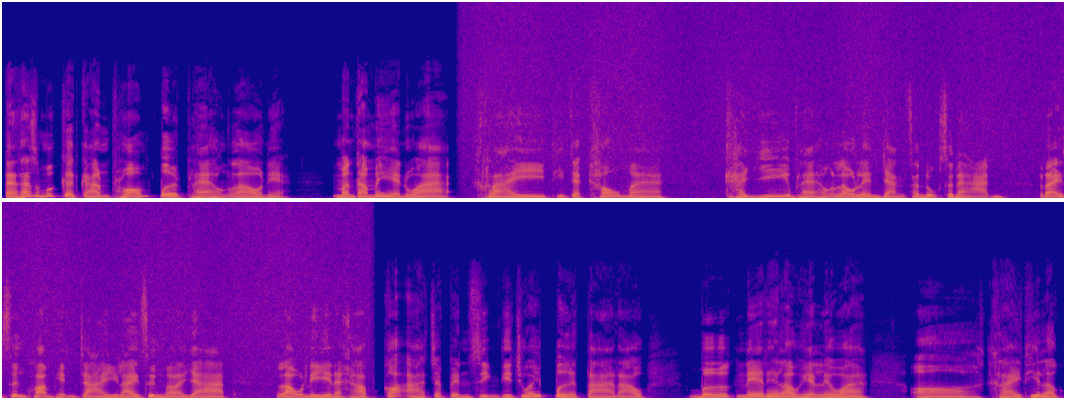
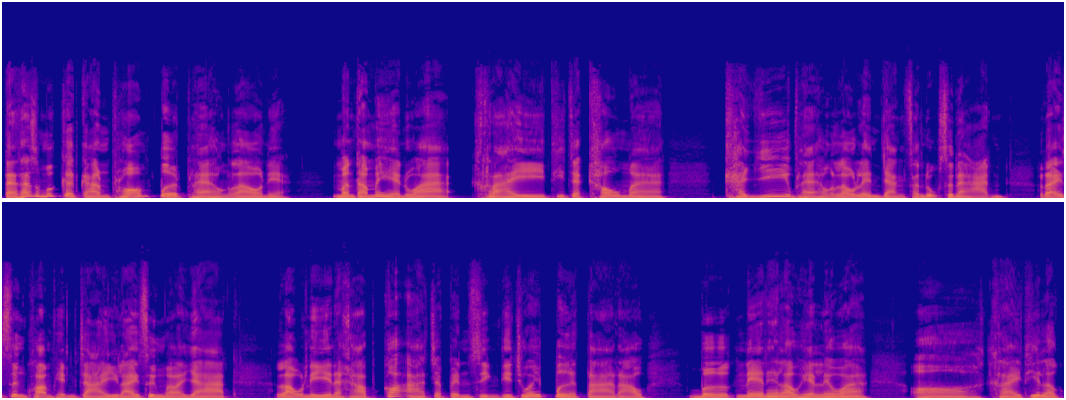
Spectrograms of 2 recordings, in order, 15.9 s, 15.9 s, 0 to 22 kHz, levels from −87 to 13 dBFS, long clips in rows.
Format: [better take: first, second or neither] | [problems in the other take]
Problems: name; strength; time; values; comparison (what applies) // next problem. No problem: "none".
second | hiss; noticeable; from 3.5 to 11 s; 15 dB below the speech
